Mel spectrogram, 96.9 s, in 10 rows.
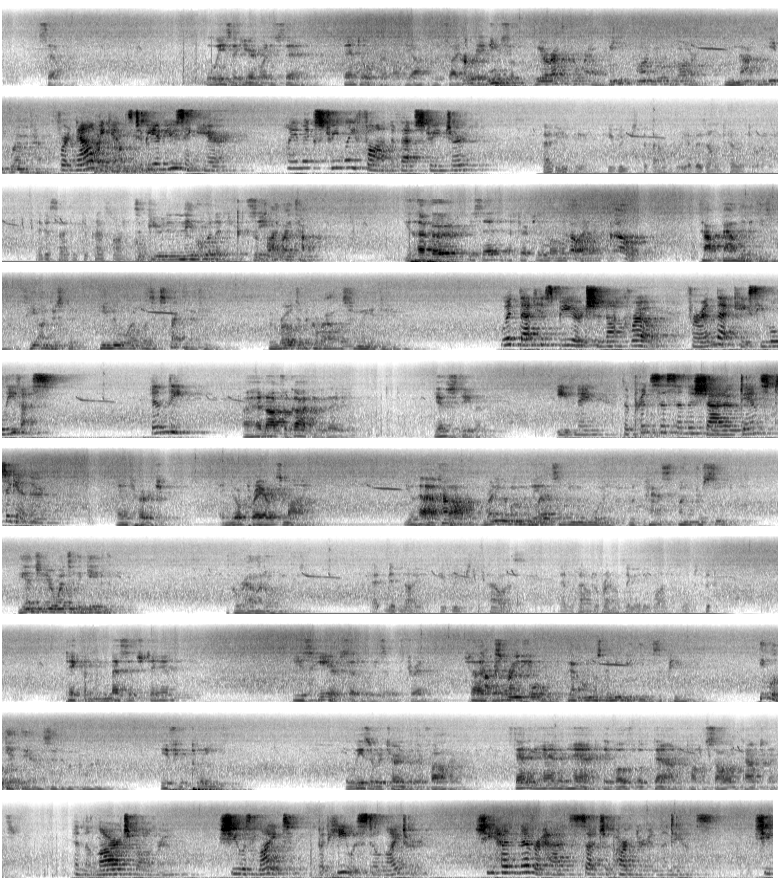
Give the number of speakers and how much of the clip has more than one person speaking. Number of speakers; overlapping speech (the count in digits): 4, about 9%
